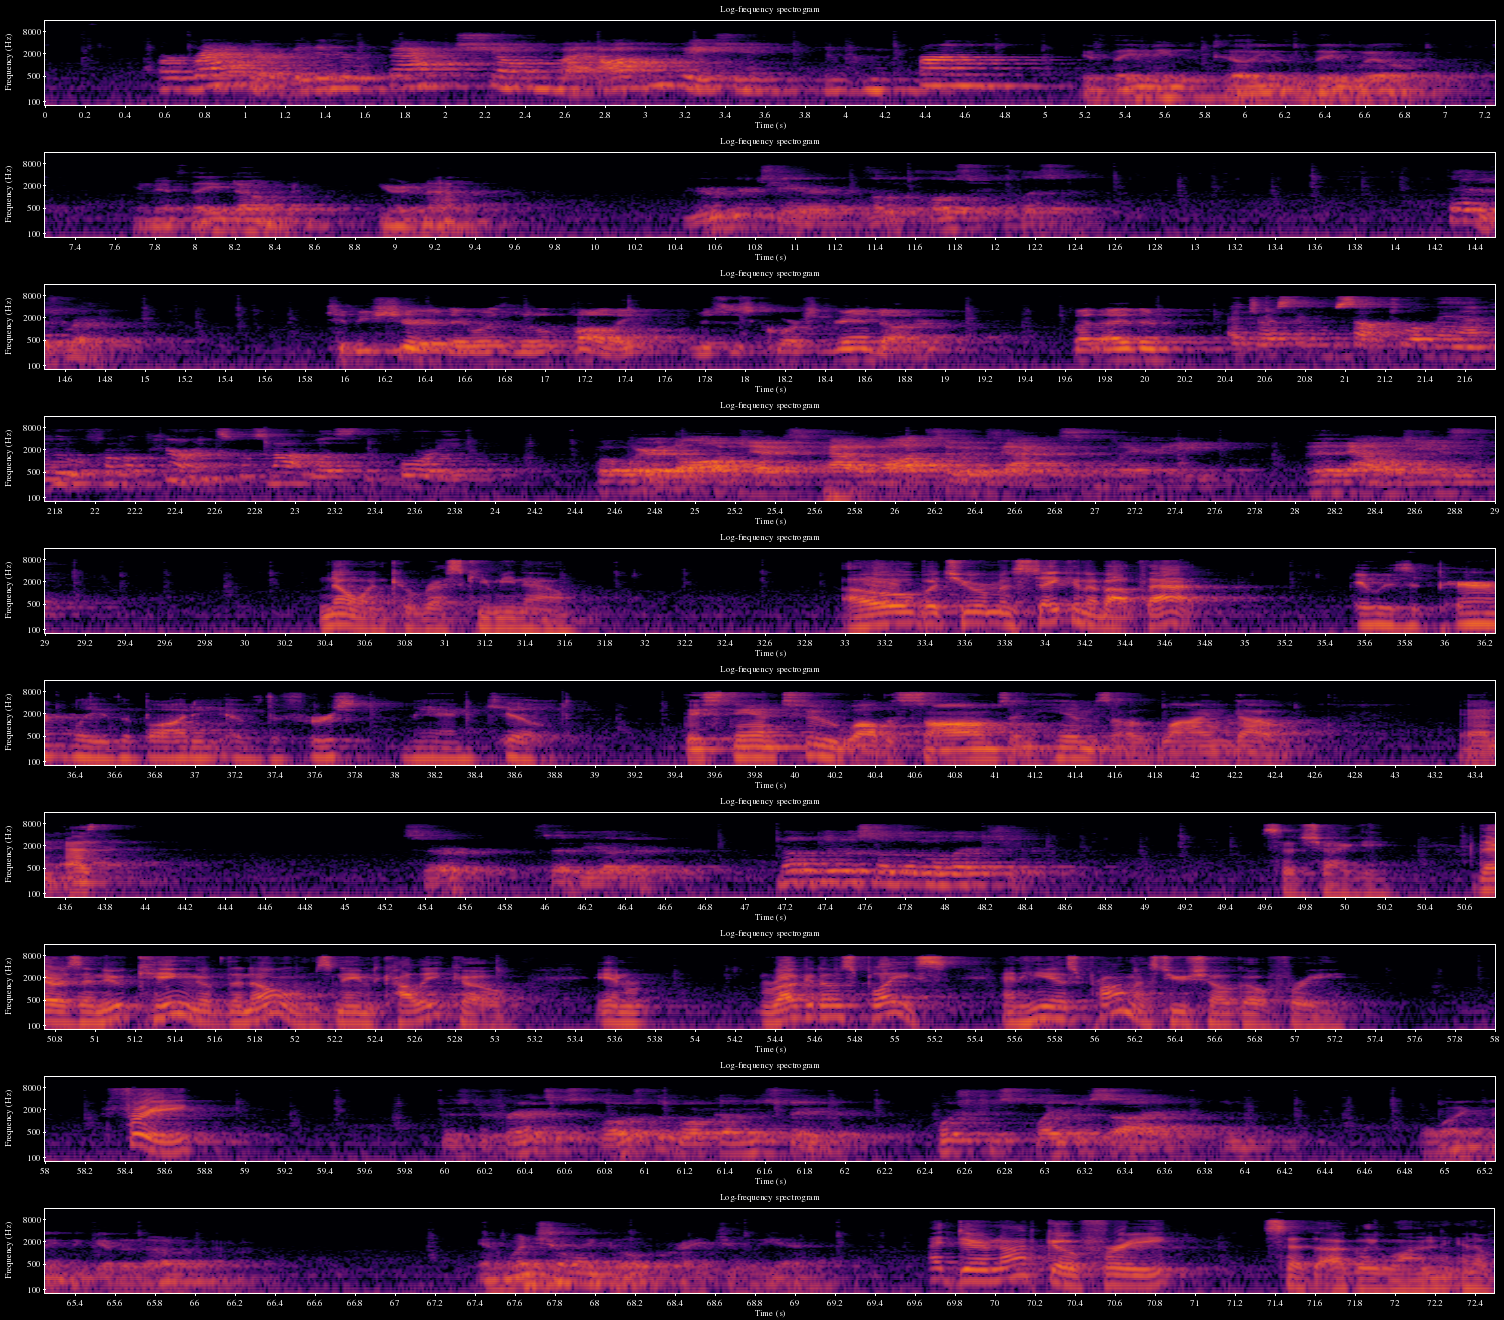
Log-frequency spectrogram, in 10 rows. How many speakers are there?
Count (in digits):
9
